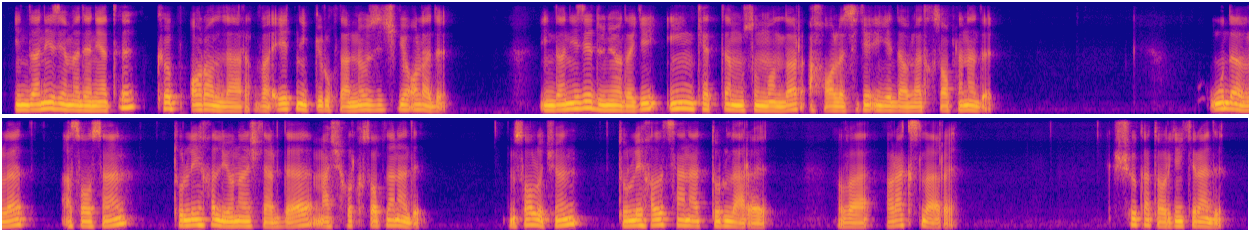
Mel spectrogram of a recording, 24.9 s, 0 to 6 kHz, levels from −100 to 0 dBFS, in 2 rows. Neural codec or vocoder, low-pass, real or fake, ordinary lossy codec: none; 5.4 kHz; real; none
